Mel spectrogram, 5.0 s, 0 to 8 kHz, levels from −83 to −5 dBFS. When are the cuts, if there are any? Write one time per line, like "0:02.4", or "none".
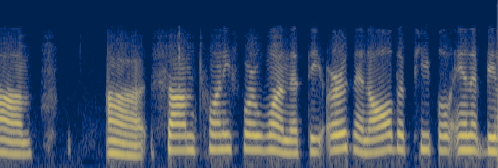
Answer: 0:03.5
